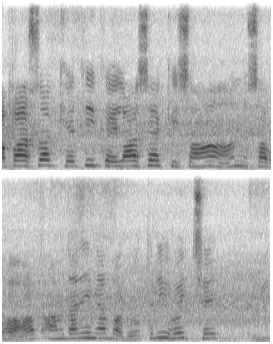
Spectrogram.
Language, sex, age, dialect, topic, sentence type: Maithili, male, 56-60, Bajjika, agriculture, statement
